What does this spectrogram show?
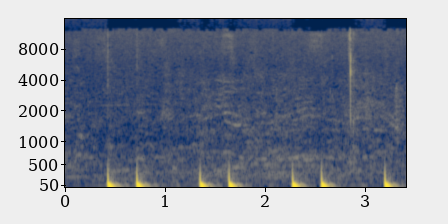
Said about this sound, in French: Alors, il a accepté de lire un extrait de Frappe-toi le cœur, ce nouveau roman paru chez Albin Michel, justement sur des battements de cœur.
